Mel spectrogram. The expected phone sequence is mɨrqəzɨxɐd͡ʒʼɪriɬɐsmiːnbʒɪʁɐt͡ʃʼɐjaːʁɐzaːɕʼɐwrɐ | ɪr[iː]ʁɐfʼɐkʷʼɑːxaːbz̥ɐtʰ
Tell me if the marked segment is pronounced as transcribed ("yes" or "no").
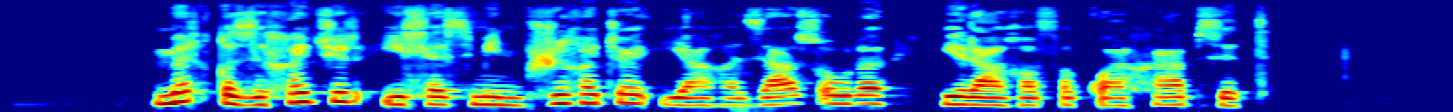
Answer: no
